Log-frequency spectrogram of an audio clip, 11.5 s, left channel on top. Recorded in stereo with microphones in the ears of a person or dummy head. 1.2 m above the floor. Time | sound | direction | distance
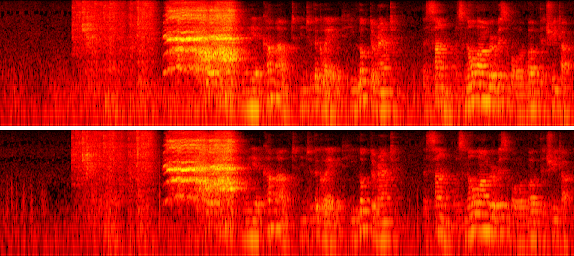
1.4 | crumpling | 55° right (ahead or behind) | 0.8 m
3.2 | crying | centre (ahead or behind) | 0.5 m
4.8 | a man speaking | 50° left (ahead or behind) | 1.0 m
